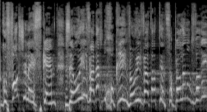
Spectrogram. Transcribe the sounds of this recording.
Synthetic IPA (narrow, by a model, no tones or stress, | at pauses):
ɡufo̞ʃelaeskemzeoilveanaχnuχo̞kʁimveoilveat̪atsapeʁlanud̪vaʁim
